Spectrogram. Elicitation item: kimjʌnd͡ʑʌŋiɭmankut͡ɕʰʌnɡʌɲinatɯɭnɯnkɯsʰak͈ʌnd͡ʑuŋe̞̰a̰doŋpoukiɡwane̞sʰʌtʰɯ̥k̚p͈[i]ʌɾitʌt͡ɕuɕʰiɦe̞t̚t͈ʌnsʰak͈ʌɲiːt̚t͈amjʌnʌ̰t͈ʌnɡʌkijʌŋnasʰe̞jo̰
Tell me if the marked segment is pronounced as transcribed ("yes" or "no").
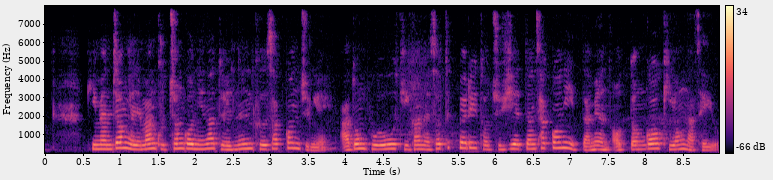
no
